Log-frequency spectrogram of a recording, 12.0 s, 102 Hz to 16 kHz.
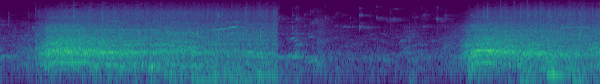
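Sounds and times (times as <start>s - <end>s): crowd cheering: 0.7s - 5.6s, 9.2s - 12.0s
shoes squeaking on hardwood court: 5.6s - 9.0s.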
